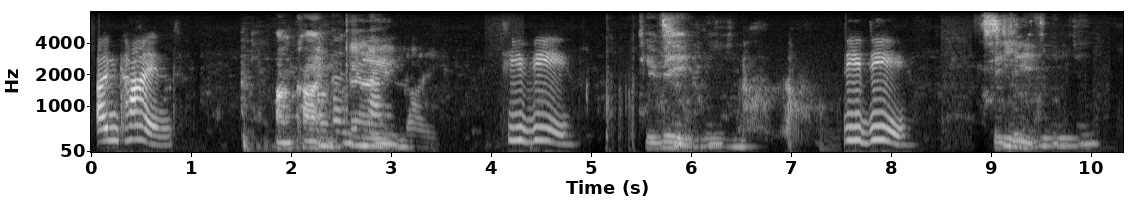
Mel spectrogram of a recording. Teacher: all of these words will have the stress at the end, except for one, which is different.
